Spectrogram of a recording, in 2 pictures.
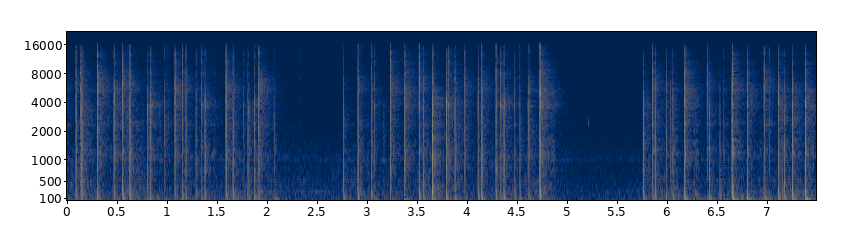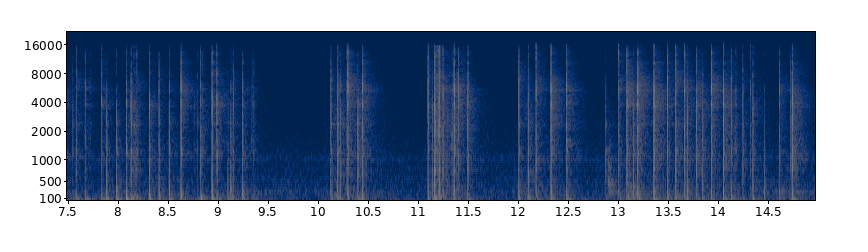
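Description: Long white nails tap and scratch a mat of hollow gold-and-white chevron paper straws draped over the microphone. The result is rapid bursts of crisp, bright clicks and scratchy rustles, separated by short quiet pauses.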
